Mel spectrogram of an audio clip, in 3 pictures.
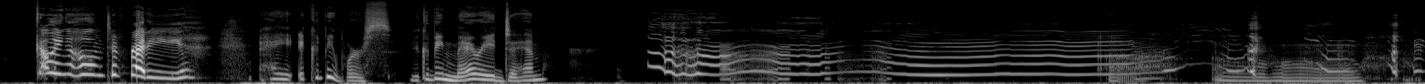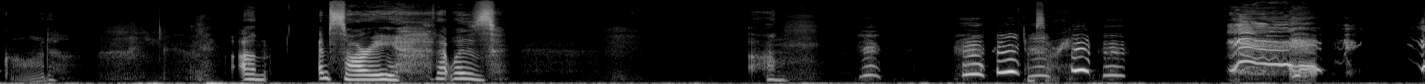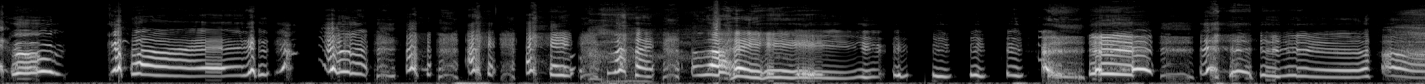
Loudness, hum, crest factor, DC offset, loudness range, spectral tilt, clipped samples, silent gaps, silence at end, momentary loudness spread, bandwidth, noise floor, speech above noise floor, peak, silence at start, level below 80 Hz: -18 LUFS; none; 20 dB; under 0.1%; 19 LU; -2 dB/octave; under 0.1%; none; 0 s; 22 LU; over 20 kHz; -46 dBFS; 28 dB; 0 dBFS; 0.3 s; -42 dBFS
